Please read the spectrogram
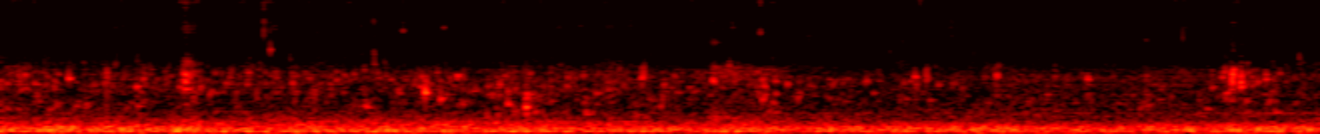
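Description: Muddy rainwater floodwater running fast over the ground and stones: a steady low rush of water.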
